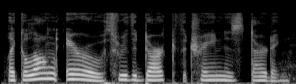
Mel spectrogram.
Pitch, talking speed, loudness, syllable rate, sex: 200 Hz, 225 wpm, -18 LUFS, 4.9 syllables/s, female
